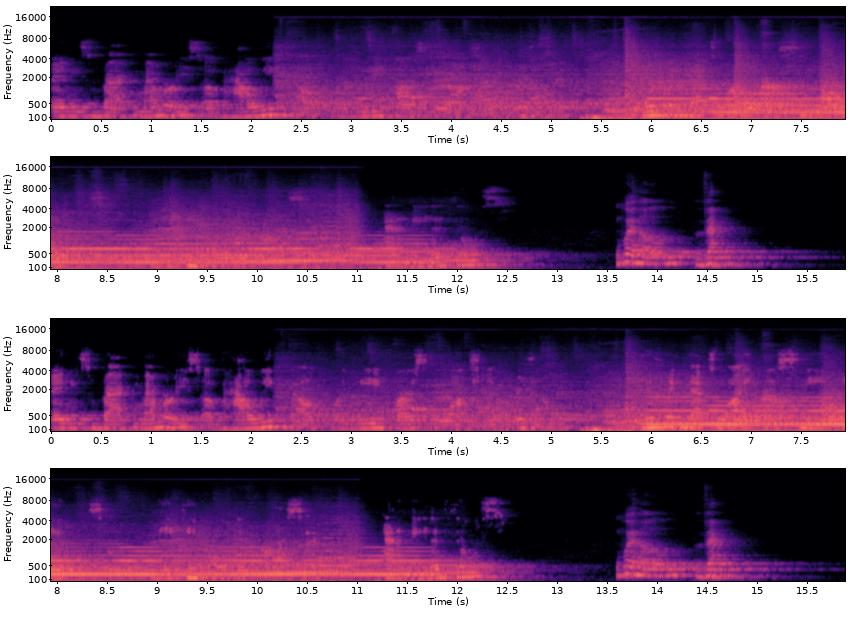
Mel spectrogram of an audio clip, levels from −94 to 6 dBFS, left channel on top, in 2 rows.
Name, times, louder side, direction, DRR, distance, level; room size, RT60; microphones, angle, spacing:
voice 1, 0.0-5.1 5.8-10.6 11.3-12.5, right 2 dB, 55° right, 9 dB, 0.4 m, -33 dB
sound 1, 2.2-11.0, left 1 dB, 45° left, 1.2 m, -35 dB
sound 2, 5.5-12.2, left 2 dB, 75° left, 0.6 m, -33 dB
Wind instrument woodwind instrument, 5.8-11.9, right 3 dB, 5° left, 1.5 m, -29 dB
voice 2, 13.6-14.6, equal, 20° left, 0 dB, 1.1 m, -32 dB
8.5 x 3.6 x 3.3 m, 1.3 s
head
